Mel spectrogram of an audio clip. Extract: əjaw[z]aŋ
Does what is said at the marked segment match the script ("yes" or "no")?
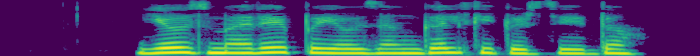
yes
